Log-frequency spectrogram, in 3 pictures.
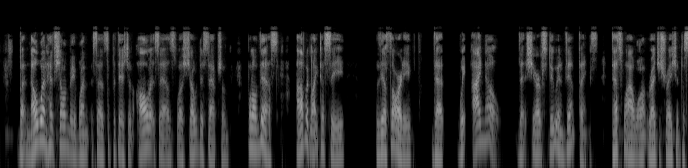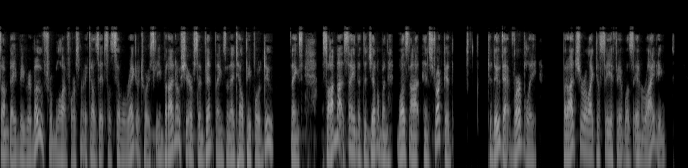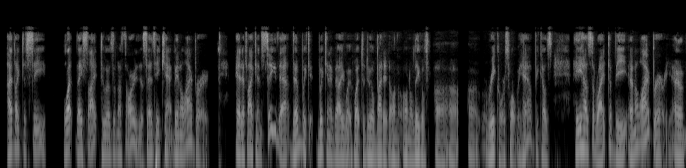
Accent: Albuquerque, New Mexico, United States; a case from my hometown here in Albuquerque

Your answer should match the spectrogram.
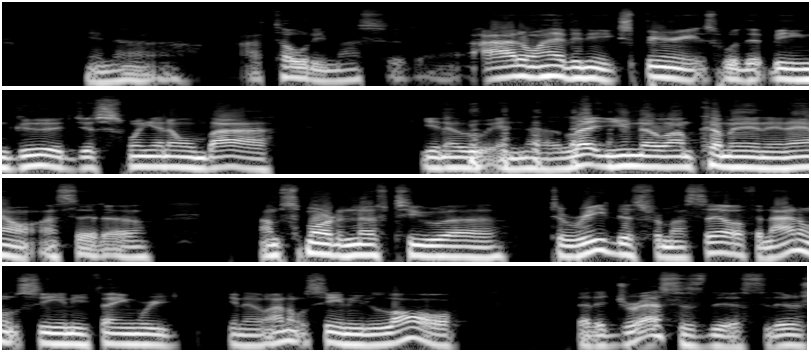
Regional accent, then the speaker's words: Florida, United States; I said, I'm from Florida, you know, and I'm smart enough to read these statutes

